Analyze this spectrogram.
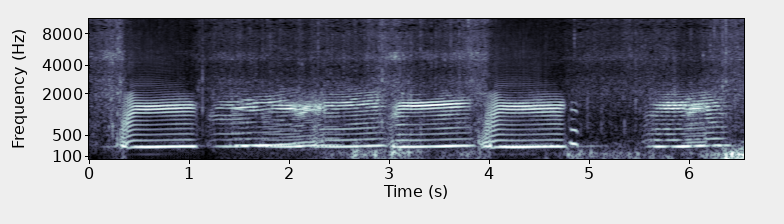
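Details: Banded bullfrogs calling at night after rain from a water puddle in a cemetery, males inflating their throats and competing to be loudest; long, deep, moaning bleats of about a second each, five in a row with short gaps.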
